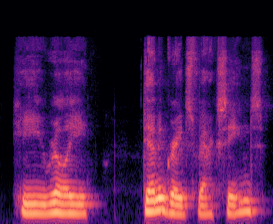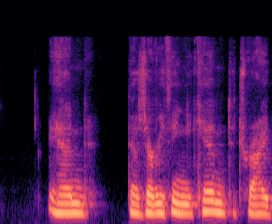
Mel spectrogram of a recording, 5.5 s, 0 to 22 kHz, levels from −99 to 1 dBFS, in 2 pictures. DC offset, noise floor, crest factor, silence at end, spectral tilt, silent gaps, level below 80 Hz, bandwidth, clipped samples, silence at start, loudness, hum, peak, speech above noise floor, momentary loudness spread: under 0.1%; -63 dBFS; 16 dB; 0 s; -8 dB/octave; none; -62 dBFS; 12.5 kHz; under 0.1%; 0.2 s; -20 LUFS; none; -4 dBFS; 45 dB; 11 LU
